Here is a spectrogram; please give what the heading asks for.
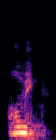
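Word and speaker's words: Oeming: Omen? Oming.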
